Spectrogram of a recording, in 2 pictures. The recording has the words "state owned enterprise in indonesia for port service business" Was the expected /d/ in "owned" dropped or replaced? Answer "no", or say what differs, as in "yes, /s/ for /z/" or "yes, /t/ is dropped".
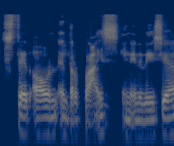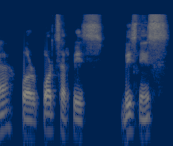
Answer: yes, /d/ is dropped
